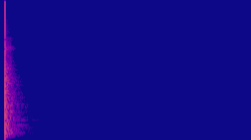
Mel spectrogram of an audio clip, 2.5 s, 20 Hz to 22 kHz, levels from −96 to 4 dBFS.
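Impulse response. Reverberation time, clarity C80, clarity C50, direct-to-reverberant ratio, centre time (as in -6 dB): 0.40 s, 24.0 dB, 16.5 dB, 3.0 dB, 6 ms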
